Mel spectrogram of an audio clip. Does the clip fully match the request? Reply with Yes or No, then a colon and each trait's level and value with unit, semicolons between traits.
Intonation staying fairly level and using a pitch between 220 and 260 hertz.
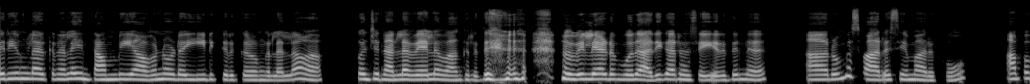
Yes: narrow, 2.2 semitones; high, 230 Hz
